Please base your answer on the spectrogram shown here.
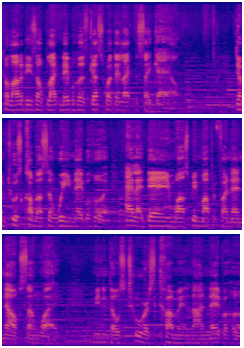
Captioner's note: speaking Gullah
